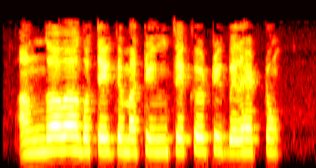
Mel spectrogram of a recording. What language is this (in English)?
Divehi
